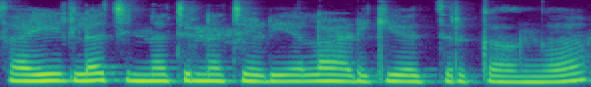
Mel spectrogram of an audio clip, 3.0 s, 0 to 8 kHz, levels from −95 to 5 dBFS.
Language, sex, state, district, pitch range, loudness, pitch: Tamil, female, Tamil Nadu, Nilgiris, 210-230 Hz, -14 LUFS, 220 Hz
